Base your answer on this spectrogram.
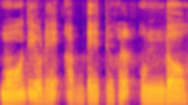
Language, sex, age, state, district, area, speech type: Malayalam, female, 30-45, Kerala, Kannur, urban, read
